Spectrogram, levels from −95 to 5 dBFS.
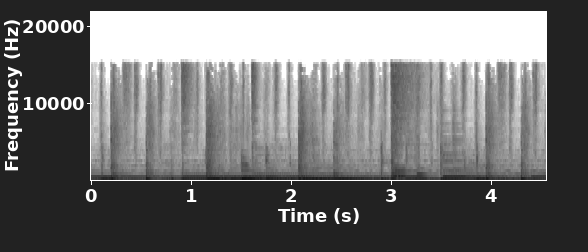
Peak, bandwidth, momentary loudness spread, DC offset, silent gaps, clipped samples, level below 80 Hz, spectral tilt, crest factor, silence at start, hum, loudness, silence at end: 0 dBFS; 15.5 kHz; 7 LU; under 0.1%; none; under 0.1%; -24 dBFS; -6.5 dB/octave; 12 dB; 0 s; none; -13 LUFS; 0 s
